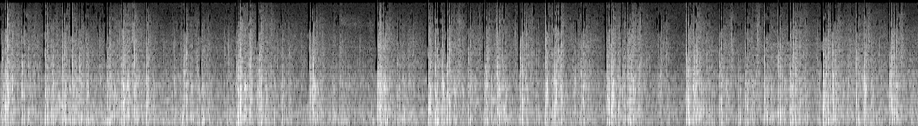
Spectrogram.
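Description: Aerial firework shells bursting in rapid succession, several loud bangs a second with no pause between them.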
